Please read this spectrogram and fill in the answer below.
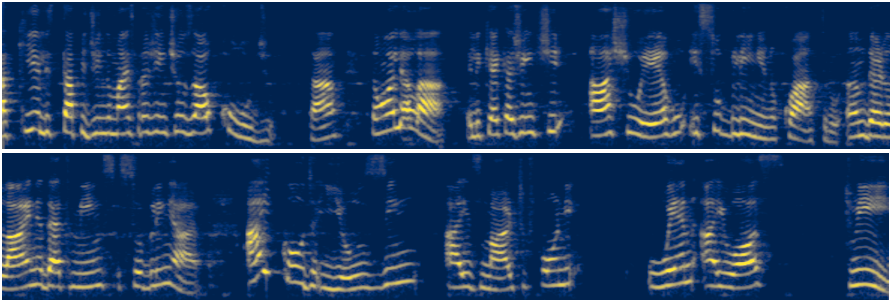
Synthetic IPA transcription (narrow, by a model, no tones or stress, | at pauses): akielɪt̪apɪd͡ʒĩnd̪ʊmajspɾɐʒẽnt͡ʃɪuzaɾʊkuwd͡ʒɪ | t̪ã | t̪ɐ̃w̃ɔʎɐla | elɪkɛɾkɪaʒẽnt͡ʃɪ | aʃɪʊeɦʊʔɪsublĩɲɪnʊkwat̪ɾʊ̰ʔɐ̃nd̪eɾlãjnd̪ɛt̪mĩnsːublĩɲaɾ | ajkowd̪juzĩŋ | aɪzmaɾt̪fõn | wẽnajwɔz | t̪ɾi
